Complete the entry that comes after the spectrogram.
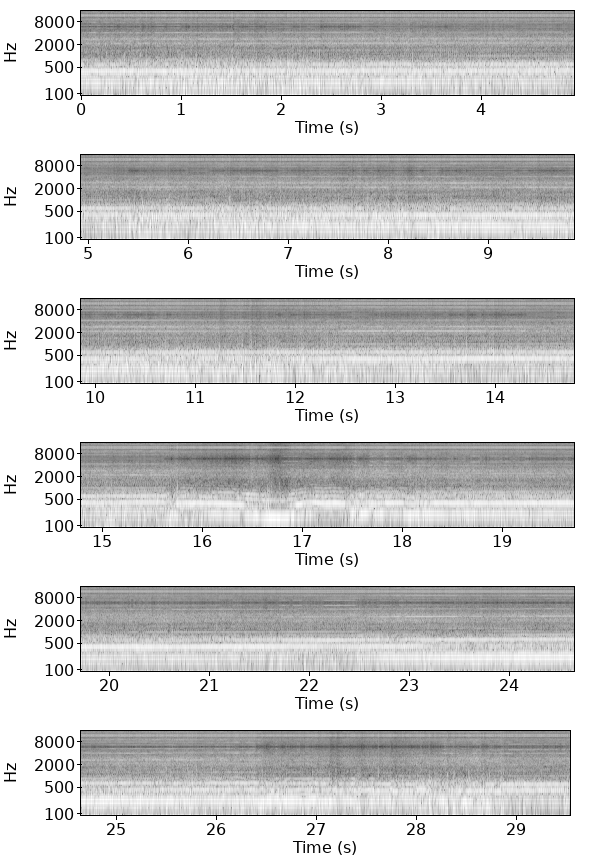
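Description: Renault Clio Cup race car's four-cylinder engine heard from inside the cockpit, running hard at a steady pitch. About halfway through the pitch dips sharply for a moment and climbs back. Near the end it rises slowly.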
